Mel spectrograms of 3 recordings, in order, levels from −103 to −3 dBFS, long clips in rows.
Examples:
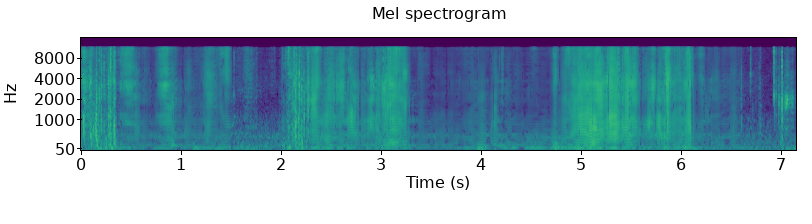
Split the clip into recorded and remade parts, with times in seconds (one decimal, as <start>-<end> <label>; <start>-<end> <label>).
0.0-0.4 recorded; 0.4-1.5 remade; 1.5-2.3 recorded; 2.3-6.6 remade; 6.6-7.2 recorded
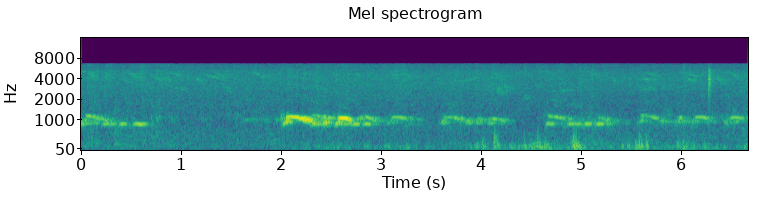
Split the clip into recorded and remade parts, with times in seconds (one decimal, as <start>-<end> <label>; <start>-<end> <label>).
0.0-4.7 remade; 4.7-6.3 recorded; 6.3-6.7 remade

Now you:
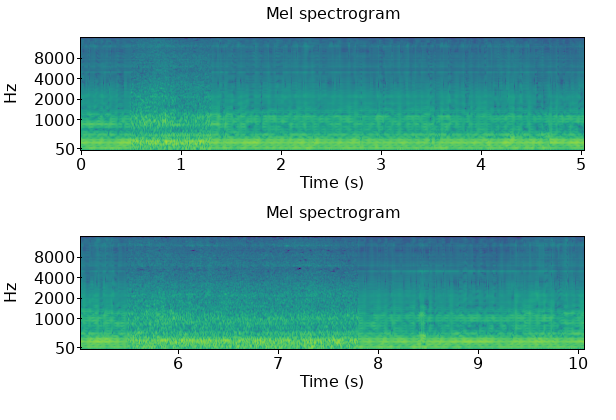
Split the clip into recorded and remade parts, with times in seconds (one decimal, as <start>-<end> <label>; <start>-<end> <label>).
0.0-0.5 remade; 0.5-1.3 recorded; 1.3-5.5 remade; 5.5-7.8 recorded; 7.8-10.1 remade

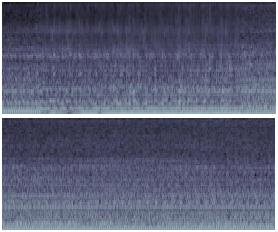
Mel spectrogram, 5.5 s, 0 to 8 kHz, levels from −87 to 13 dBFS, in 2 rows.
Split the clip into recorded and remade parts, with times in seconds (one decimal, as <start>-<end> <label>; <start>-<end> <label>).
0.0-0.4 recorded; 0.4-2.4 remade; 2.4-5.5 recorded

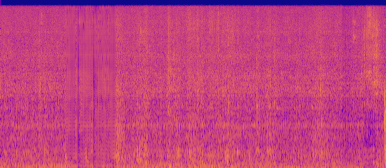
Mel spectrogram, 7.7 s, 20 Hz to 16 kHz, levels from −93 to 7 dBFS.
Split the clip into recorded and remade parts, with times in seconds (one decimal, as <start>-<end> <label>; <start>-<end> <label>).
0.0-1.3 recorded; 1.3-2.3 remade; 2.3-7.7 recorded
